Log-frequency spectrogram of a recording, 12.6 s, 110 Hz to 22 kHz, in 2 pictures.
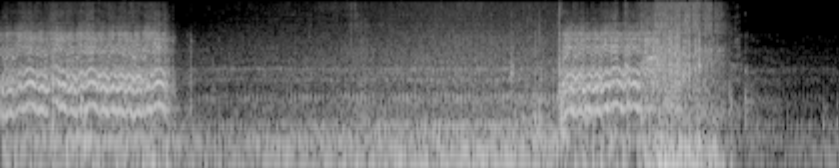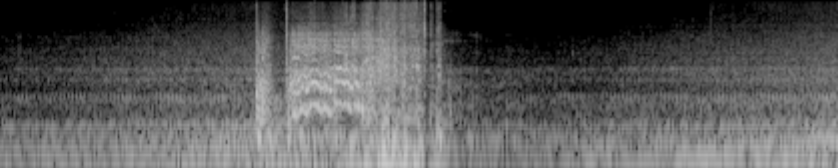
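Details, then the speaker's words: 1962 Dodge 100, first start attempt in 25 years on gas poured in carburetor: cranking with sharp pops backfiring through the carburetor, won't catch; owner suspects a stuck-open intake valve, throttle return spring broken. "I believe one of them intake valves are holding open is what the problem is, and let it backfire up through."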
